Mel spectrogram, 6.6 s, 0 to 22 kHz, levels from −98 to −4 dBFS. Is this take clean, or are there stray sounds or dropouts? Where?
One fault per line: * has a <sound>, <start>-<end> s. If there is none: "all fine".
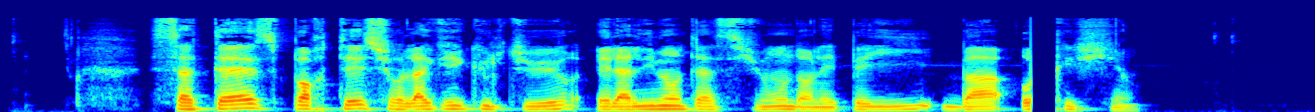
* has a dropout, 5.2-5.3 s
